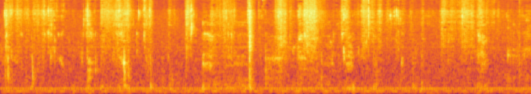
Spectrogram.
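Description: Close mouth sounds of a person eating chicken biryani by hand: chewing with scattered short clicks and smacks. A steady low hum runs underneath.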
